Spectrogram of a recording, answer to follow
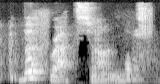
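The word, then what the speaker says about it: ברצון: That's telling us to pronounce that separate from the resh, which is b'ratson.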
